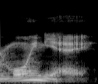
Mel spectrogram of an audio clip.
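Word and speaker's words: Moine: do is they demarcate those as being their Moynier, M-O-I-N-E, I think is how that's spelled, Moynier line.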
